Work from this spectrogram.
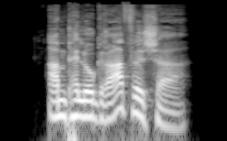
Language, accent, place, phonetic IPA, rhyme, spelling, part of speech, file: German, Germany, Berlin, [ampeloˈɡʁaːfɪʃɐ], -aːfɪʃɐ, ampelographischer, adjective, De-ampelographischer.ogg
- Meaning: inflection of ampelographisch: 1. strong/mixed nominative masculine singular 2. strong genitive/dative feminine singular 3. strong genitive plural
